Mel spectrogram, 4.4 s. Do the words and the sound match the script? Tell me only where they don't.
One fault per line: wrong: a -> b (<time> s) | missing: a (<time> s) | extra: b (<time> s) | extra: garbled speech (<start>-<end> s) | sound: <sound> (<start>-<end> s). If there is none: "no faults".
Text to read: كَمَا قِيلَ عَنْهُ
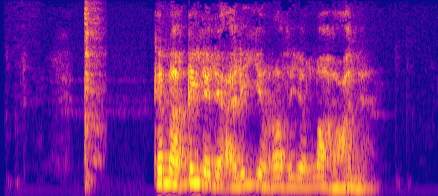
sound: cough (0.8-1.1 s)
extra: لِعَلِيٍّ رَضِيَ اللَّهُ (2.2 s)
